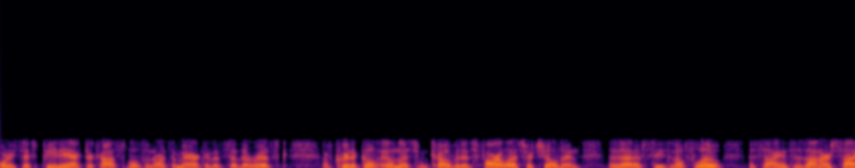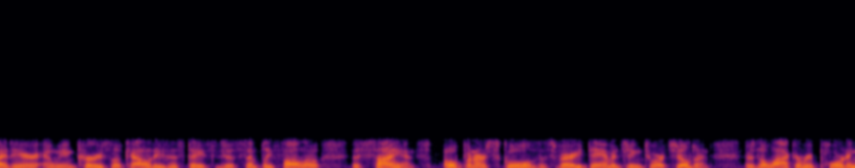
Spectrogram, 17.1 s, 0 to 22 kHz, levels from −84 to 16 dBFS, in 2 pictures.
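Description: The iLBC codec runs throughout the speech. Nothing reaches above 3.7 kHz, and the band sits between 150 Hz and 3.5 kHz. Each short frame is coded on its own, which fits 20 ms frames at 15.2 kbps. The speech sounds plainly rough and synthetic.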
